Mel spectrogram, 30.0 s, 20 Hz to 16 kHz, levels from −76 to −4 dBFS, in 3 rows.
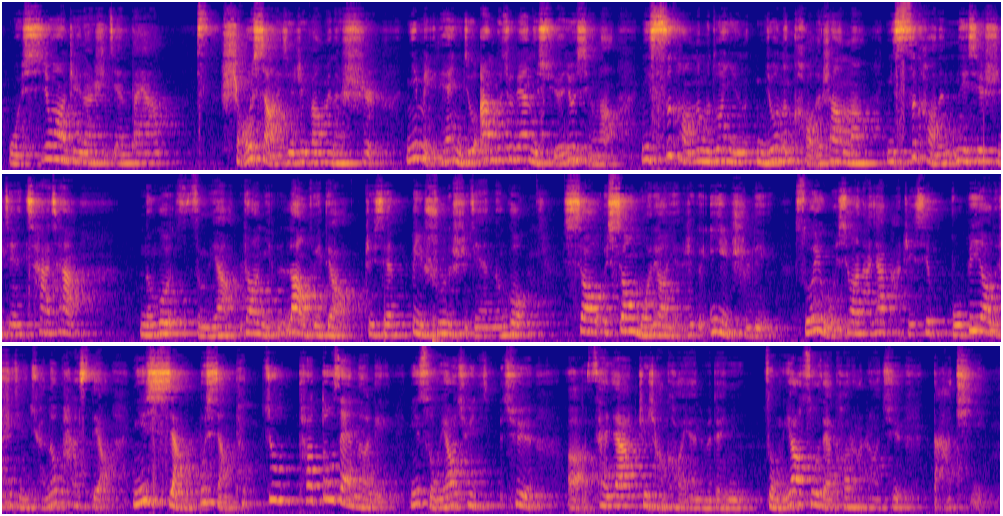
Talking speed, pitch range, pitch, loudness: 290 characters per minute, 195-245 Hz, 220 Hz, -22 LUFS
